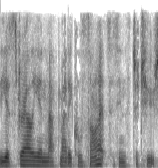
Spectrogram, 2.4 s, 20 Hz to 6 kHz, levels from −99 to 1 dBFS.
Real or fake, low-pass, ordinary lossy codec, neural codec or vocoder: real; 5.4 kHz; AAC, 32 kbps; none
